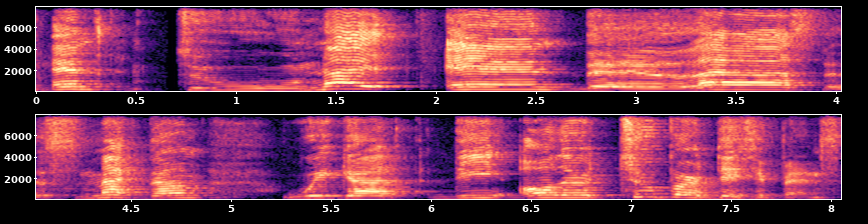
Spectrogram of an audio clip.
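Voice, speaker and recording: The speaker has a Mexican accent. The pace is very slow. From Mexico. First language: Spanish. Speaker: wrestling commentator. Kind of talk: casual vlog commentary. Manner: halting, many repetitions.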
